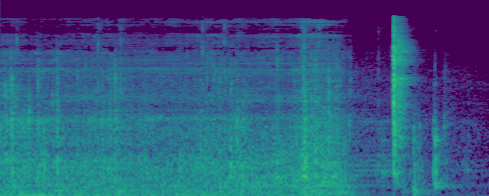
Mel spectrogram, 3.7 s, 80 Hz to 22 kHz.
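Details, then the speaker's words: Hornby R150 Class B12 model locomotive, formerly very noisy, after fitting replacement motor part X8777SK: soft, even gear whir, no ticking or grinding, running in reverse; smooth quiet running. "let's just see how this runs now so as you can hear that's running quite quiet um let's just back it up"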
